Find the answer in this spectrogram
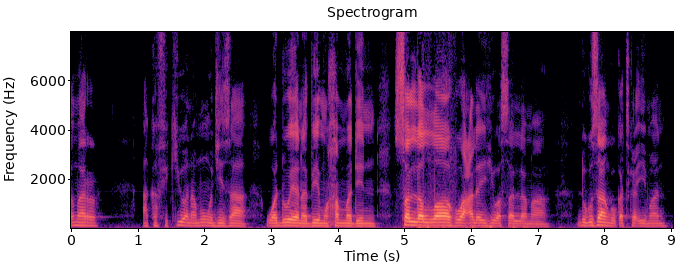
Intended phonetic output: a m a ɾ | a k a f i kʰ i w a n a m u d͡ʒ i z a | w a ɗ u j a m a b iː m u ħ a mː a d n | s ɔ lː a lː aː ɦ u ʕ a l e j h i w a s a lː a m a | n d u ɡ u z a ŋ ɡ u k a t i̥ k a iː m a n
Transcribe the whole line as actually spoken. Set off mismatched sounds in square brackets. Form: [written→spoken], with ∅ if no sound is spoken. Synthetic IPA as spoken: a m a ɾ | a k a f i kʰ i w a n a m u d͡ʒ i z a | w a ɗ u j a [m→n] a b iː m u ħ a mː a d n | s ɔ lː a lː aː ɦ u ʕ a l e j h i w a s a lː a m a | n d u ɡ u z a ŋ ɡ u k a t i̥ k a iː m a n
